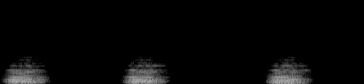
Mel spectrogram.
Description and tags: UI 4-1 Atmosphere(Sytrus,arpegio,multiprocessing,rsmpl)
Sounding commands, select, actions, alarms, confirmations, etc. Created in a synthesizer SYTRUS with subsequent processing. Perhaps it will be useful for you.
